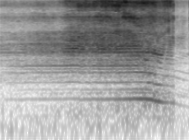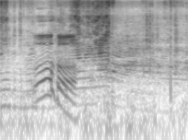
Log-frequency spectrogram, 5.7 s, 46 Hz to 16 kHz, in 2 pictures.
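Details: The little Enticer snowsled, sitting outside all season, runs under full acceleration with a high-pitched two-stroke scream climbing with speed, then pitch drops as it passes; pulls strong and clean, clocked at 55.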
